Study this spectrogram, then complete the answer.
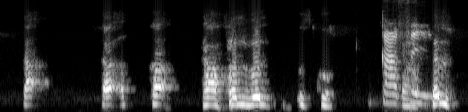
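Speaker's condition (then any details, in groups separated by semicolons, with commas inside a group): Cerebral palsy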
